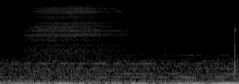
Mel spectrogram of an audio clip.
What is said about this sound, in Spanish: Ahora vamos a volver poco a poco a conectar con nuestra respiración, sintiendo el aire como entra por la nariz y como sale poco a poco por nuestras fosas nasales. Haz otra respiración profunda.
